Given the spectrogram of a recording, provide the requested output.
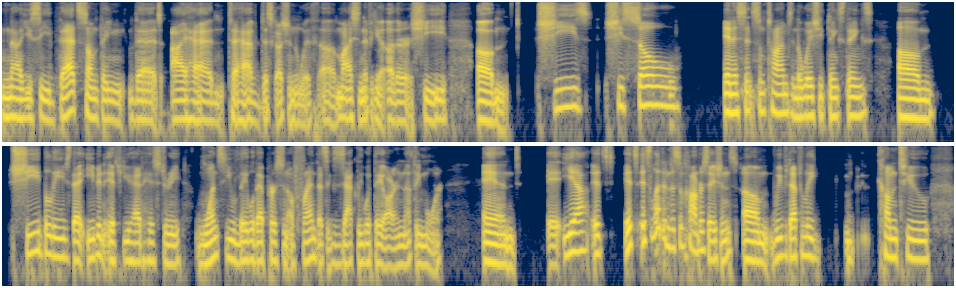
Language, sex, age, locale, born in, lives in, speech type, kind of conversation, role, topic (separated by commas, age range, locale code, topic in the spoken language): English, male, 25-29, en-US, United States, United States, conversation, unstructured, none, What role does compromise play in resolving disagreements?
